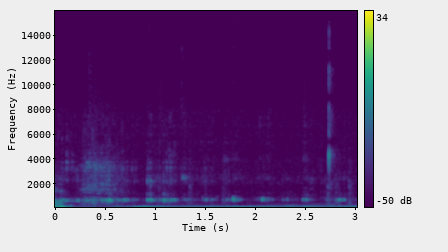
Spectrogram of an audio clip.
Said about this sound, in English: Ooh, pour sound effects. Nice. You guys don't get those anymore.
